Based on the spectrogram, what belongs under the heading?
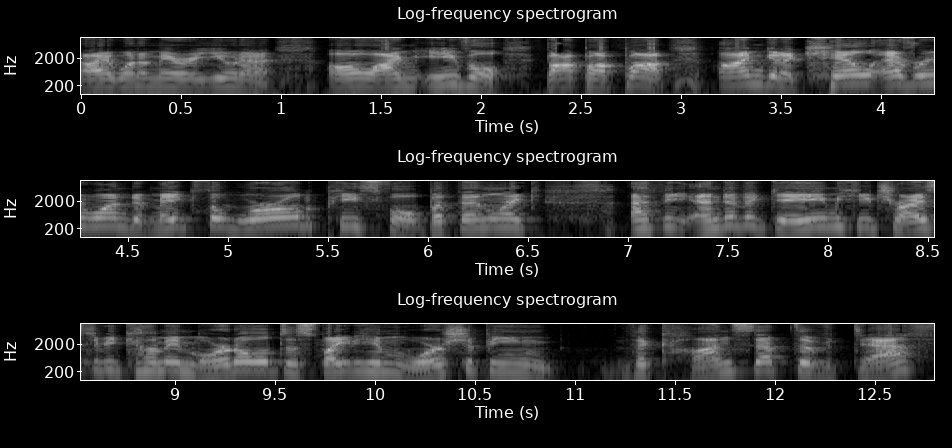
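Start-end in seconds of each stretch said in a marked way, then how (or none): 0.0-6.0 mocking put-on villain voice. Mocking a game villain who is called boring: mocking Seymour impression. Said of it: "He's like".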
